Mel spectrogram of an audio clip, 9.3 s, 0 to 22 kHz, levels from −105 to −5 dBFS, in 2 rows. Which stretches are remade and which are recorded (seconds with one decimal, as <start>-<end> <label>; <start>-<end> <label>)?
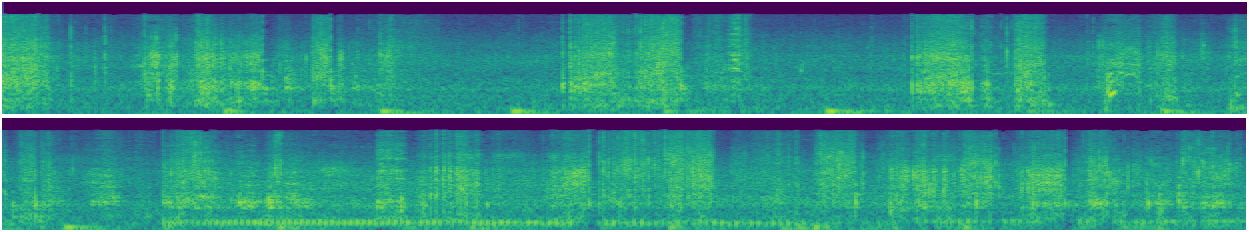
0.0-9.3 remade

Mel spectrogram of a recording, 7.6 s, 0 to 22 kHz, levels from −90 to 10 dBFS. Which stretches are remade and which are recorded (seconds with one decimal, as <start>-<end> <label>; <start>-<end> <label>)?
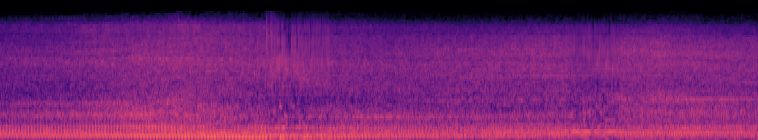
0.0-2.7 recorded; 2.7-3.3 remade; 3.3-5.7 recorded; 5.7-6.2 remade; 6.2-7.6 recorded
